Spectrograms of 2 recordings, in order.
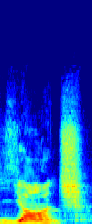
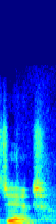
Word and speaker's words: Jansch: It's pronounced Jansh in Germany, where his family's from. His family moved from Hamburg, Germany, up to Glasgow. And, yeah, but they say Jansch, I guess, in Scotland.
